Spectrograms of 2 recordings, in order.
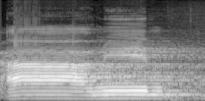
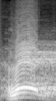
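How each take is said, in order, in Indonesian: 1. Vokal di akhir dipanjangkan. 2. Diucapkan dengan cepat dan tidak sabar. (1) "belakangnya panjang karena ada huruf ya" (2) "doa udah nggak sabaran, lain suaranya udah"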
